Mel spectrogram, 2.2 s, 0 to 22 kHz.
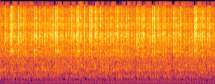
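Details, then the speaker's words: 2005 VW Touareg 2.5 TDI diesel at idle: terrible loud metallic rattle over the clatter from the AC compressor drive coupling, whose worn teeth and freewheel pulley show a lot of movement when levered with a screwdriver. "That's it, Roddy. That's terrible. What a rattle. So, you've got a screwdriver. Can you get movement in that pulley? Oh aye. That's a lot of movement. So it's the pulley going into the rubber bit."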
